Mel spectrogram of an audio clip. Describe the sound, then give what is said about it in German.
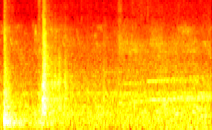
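Outdoor ambience of a market square behind the Ostbahnhof train station, with two rows of stalls facing each other: two sharp clacks near the start, then a steady low background hum with faint murmuring and occasional thin tones. “Es ist ein bisschen Hinterhofatmosphäre auf dem Platz hinter dem Ostbahnhof.”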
